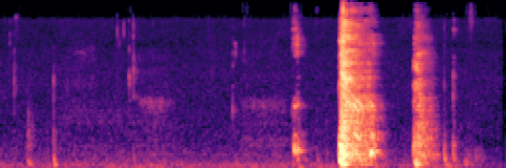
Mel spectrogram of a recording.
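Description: Someone coughs close to the mic in an otherwise silent room, a sudden harsh burst followed by a second, shorter one and a small trailing catch, with no talk over it.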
